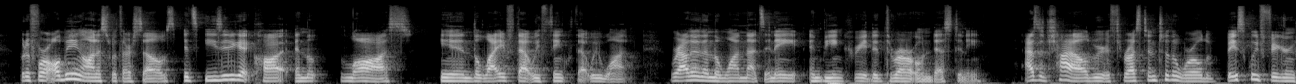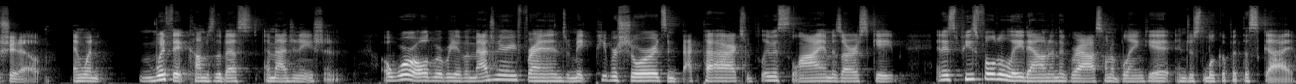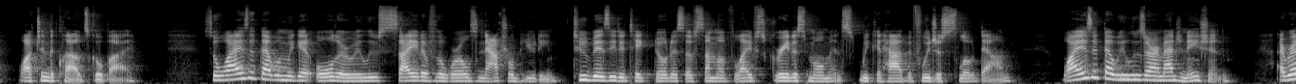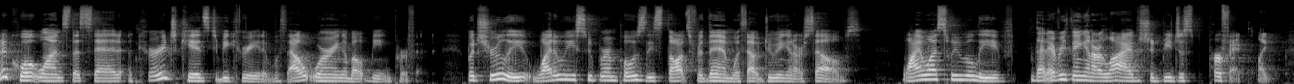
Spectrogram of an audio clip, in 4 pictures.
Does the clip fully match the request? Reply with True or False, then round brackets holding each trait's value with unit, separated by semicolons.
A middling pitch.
True (155 Hz)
